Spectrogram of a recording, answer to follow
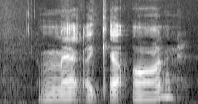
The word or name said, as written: meeq'-ky'a'aan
